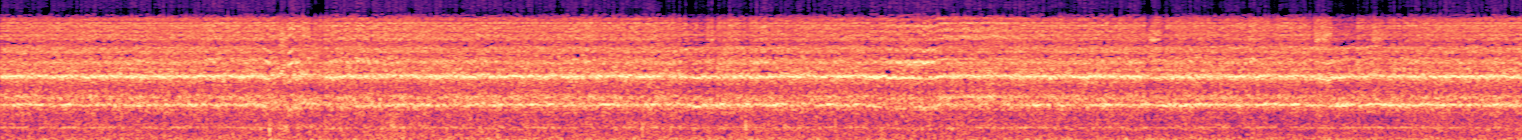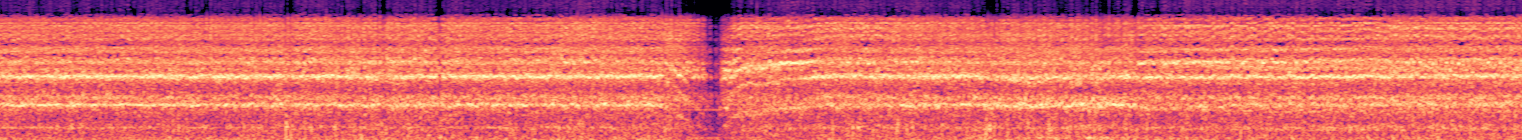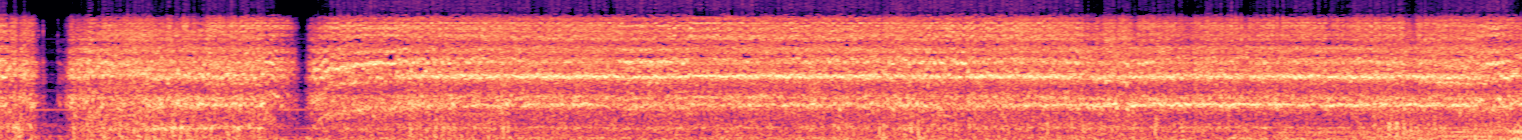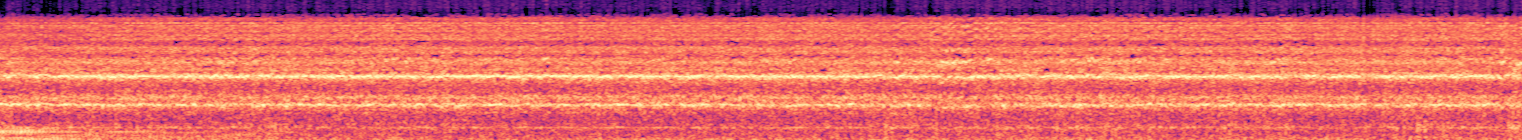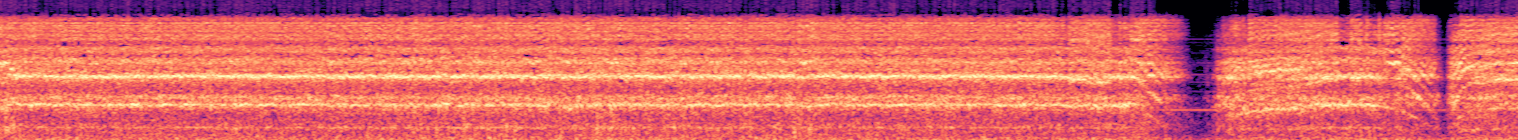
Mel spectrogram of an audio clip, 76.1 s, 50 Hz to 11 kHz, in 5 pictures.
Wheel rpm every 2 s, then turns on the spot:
230, 230, 230, 230, 230, 230, 230, 230, 230, 230, 220, 150, 220, 210, 210, 140, 170, 210, 220, 240, 230, 230, 220, 230, 230, 240, 230, 230, 230, 230, 230, 230, 240, 230, 230, 230, 120, 180.
32-34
